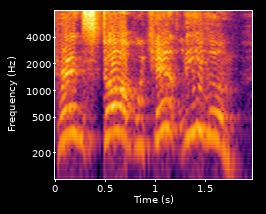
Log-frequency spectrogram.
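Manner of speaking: shrill, very high, drawn-out loud shout. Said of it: "my throat's getting dry from all the shouting".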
